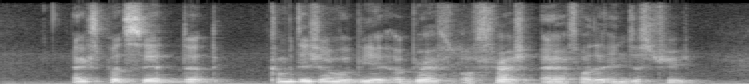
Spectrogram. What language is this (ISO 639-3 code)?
eng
